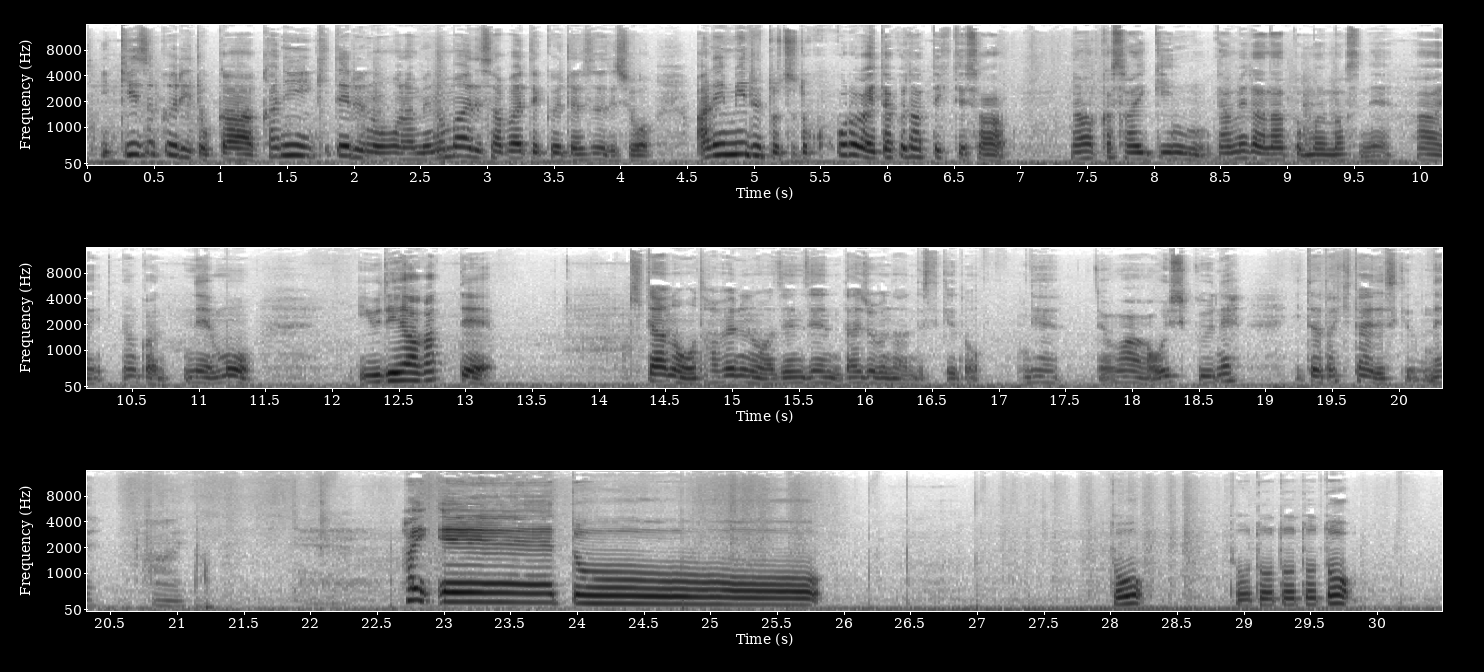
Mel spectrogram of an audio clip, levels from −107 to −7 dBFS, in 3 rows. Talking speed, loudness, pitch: 270 characters per minute, -25 LUFS, 150 Hz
